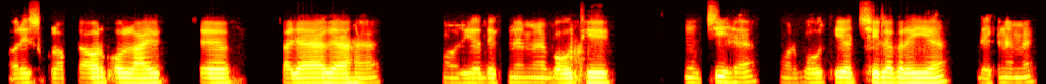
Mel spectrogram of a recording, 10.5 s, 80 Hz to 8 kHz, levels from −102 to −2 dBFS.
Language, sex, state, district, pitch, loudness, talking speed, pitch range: Hindi, male, Jharkhand, Jamtara, 130 Hz, -18 LUFS, 160 wpm, 125-130 Hz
